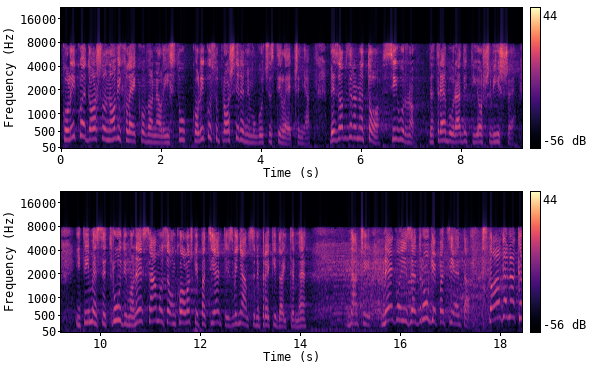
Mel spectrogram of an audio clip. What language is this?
Serbian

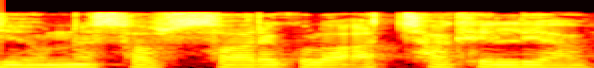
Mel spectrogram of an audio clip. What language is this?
Dogri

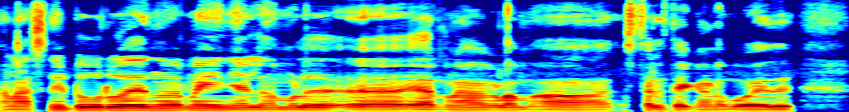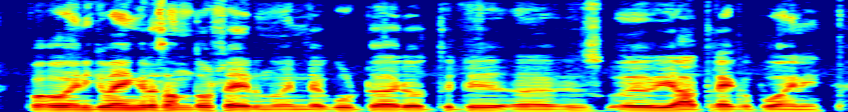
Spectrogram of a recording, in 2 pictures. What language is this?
Malayalam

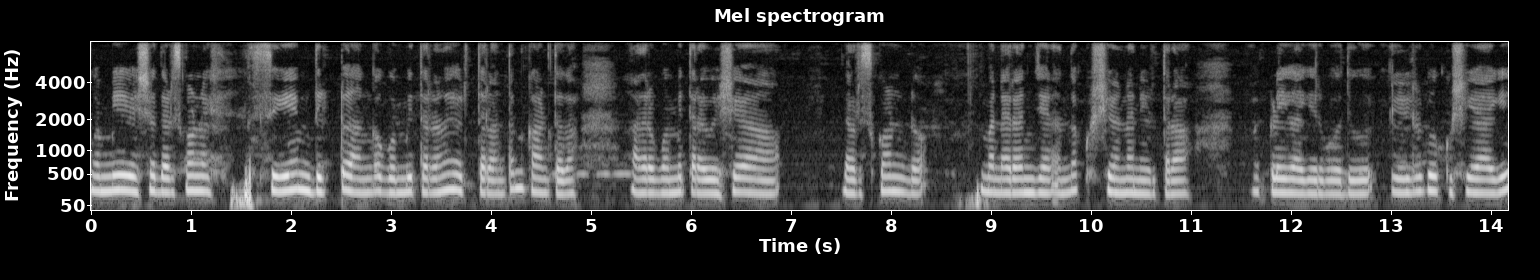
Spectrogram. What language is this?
Kannada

